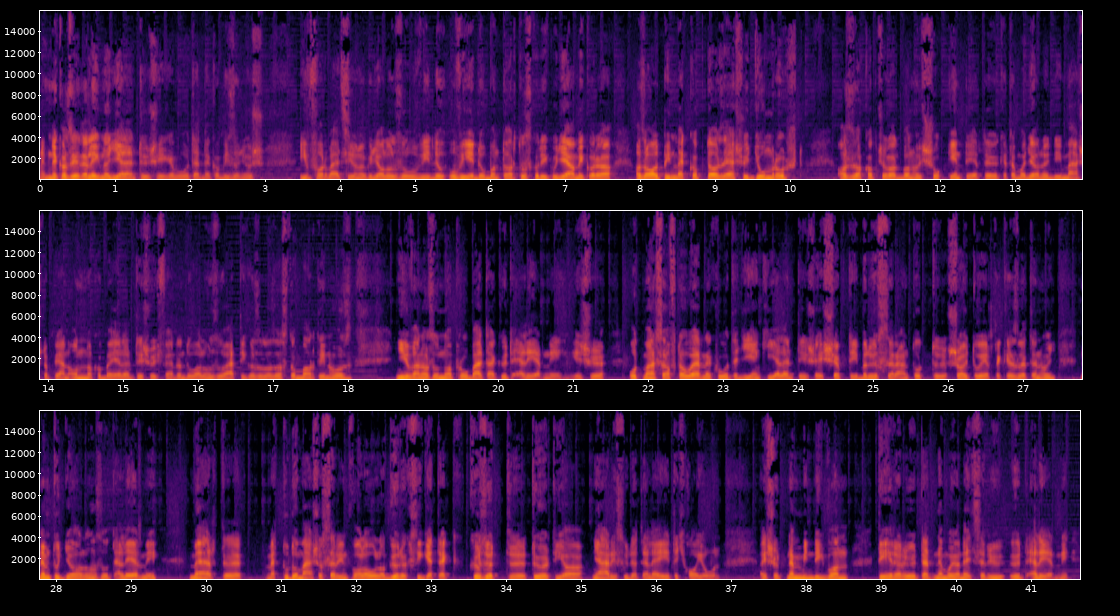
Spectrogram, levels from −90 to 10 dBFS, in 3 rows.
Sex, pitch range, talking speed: male, 110-125 Hz, 135 wpm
